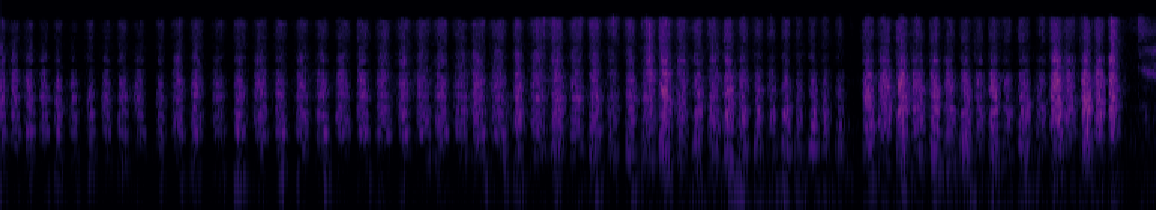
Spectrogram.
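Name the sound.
rubbing letters off a wooden sign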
